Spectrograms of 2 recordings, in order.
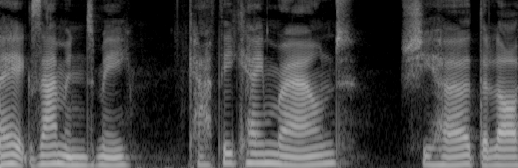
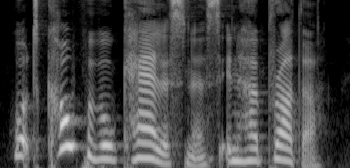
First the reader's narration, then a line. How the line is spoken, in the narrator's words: exclaimed Mr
